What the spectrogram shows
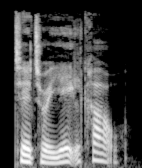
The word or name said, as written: territorialkrav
